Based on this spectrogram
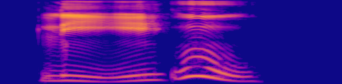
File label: "liwu", chinese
